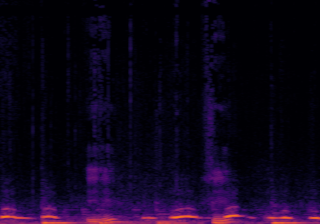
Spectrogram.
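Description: A black owl hoots over and over in quick succession, a string of fairly loud tonal calls with rising and falling pitch and short pauses between them, no talking.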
